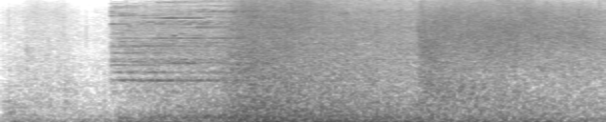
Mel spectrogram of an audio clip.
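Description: Magic blasts burst with a whoosh.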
